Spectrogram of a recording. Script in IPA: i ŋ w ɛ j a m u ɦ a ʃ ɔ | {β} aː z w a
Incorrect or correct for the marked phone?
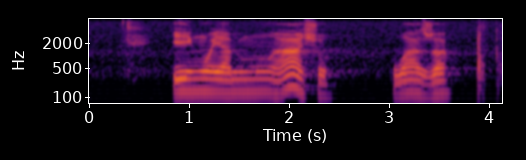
incorrect: w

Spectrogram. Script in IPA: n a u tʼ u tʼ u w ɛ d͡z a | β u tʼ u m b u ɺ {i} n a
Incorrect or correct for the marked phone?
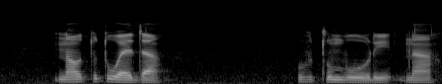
correct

